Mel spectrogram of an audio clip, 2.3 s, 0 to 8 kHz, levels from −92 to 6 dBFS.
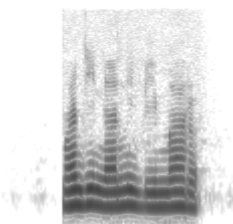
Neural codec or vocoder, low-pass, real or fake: codec, 16 kHz, 6 kbps, DAC; 7.2 kHz; fake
